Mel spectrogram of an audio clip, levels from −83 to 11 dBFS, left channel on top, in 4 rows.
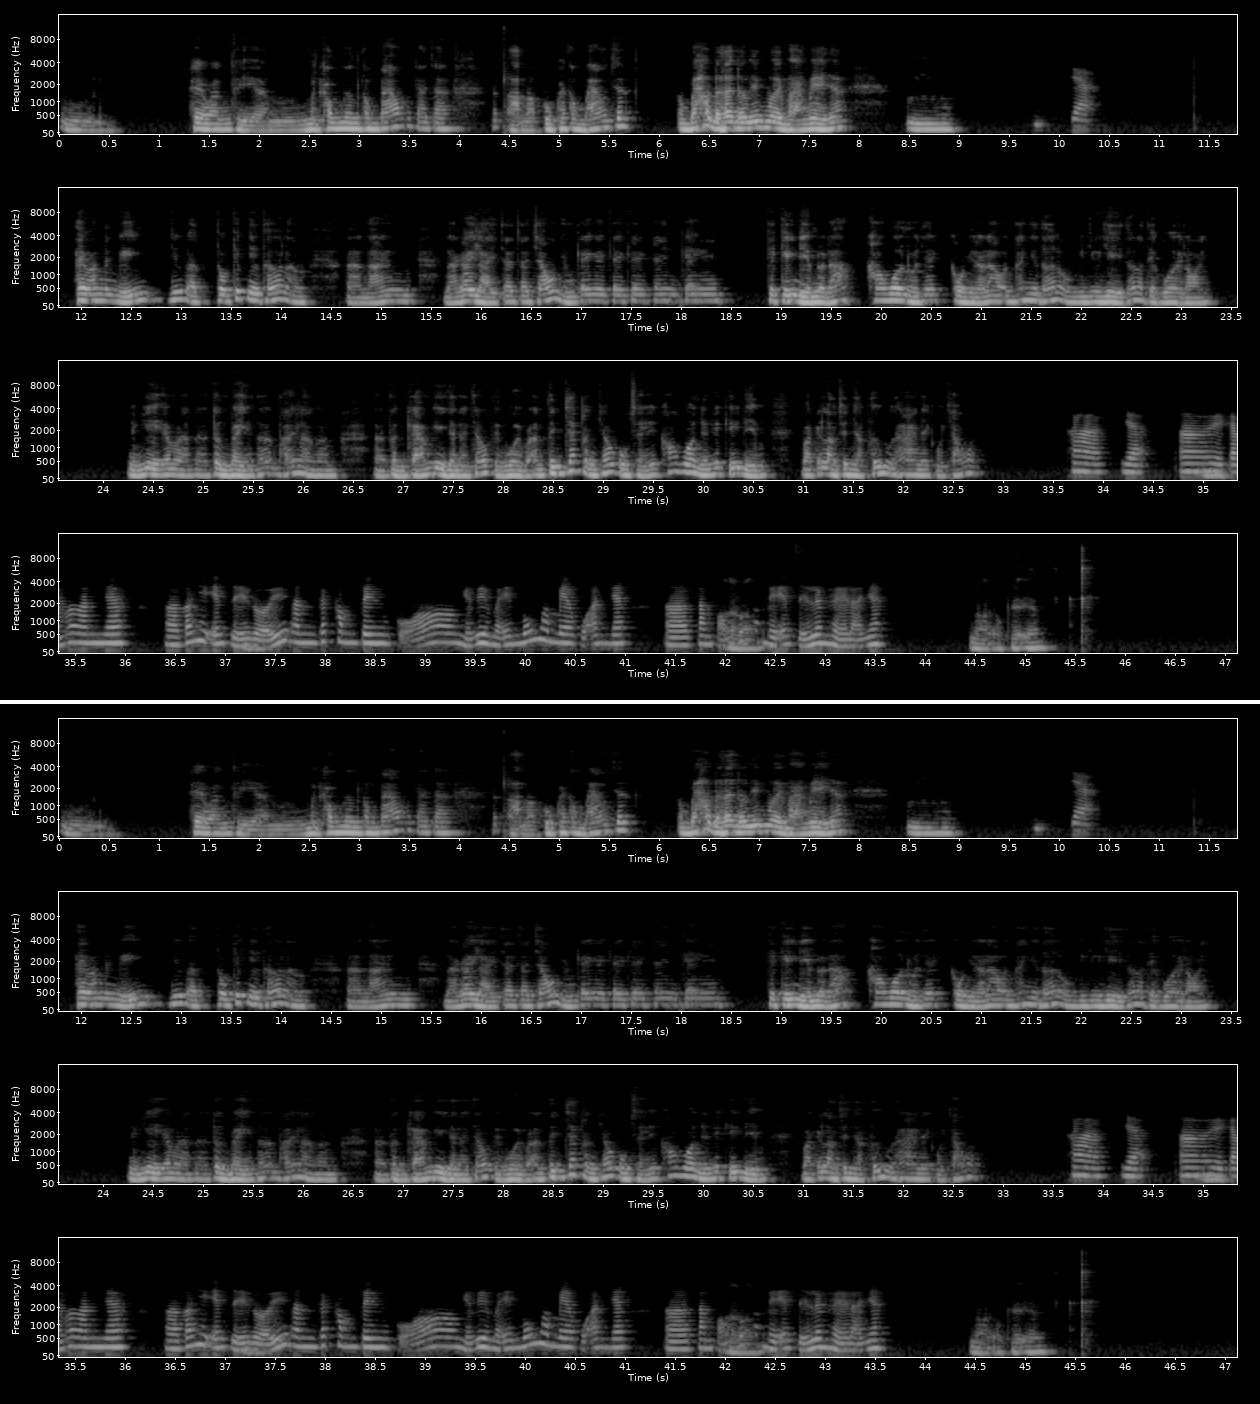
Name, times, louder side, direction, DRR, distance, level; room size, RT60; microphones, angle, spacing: voice 1, 0.0-0.6 1.3-4.2 4.5-5.7 6.2-8.1 8.5-8.9 11.9-18.4 18.9-23.3 24.2-30.6 31.0-32.8 35.0-35.2 42.0-42.4 44.4-45.3, left 3 dB, 75° left, 0.7 m, -29 dB
voice 2, 33.7-34.4 34.8-36.0 36.4-41.0 41.4-43.6 45.6-45.7, left 2 dB, 15° left, 0.4 m, -34 dB
6.7 x 5.7 x 2.8 m
head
